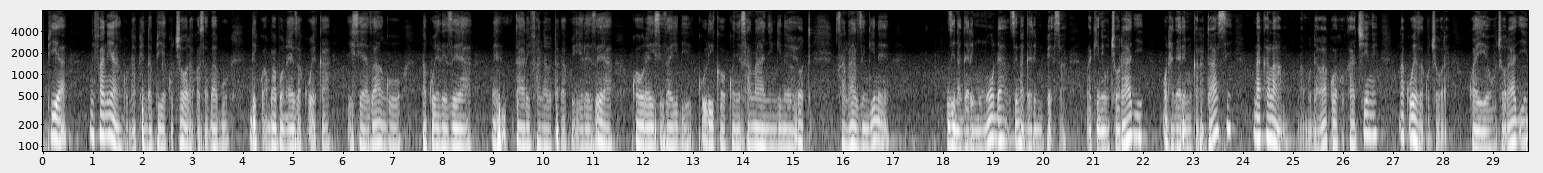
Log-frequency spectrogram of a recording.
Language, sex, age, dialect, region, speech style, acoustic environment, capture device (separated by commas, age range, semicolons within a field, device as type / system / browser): Swahili, male, 25-34, Kenya - Nairobi Sheng-influenced, Kenya, relaxed, nature, mobile / Linux / Chrome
